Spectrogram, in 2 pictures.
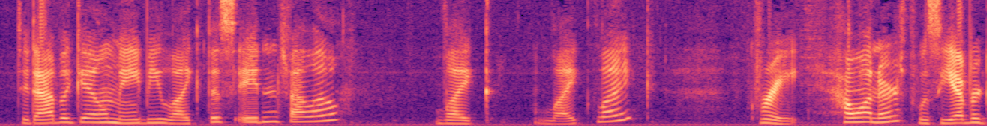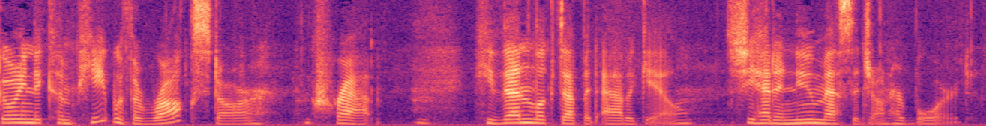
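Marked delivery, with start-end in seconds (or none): none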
